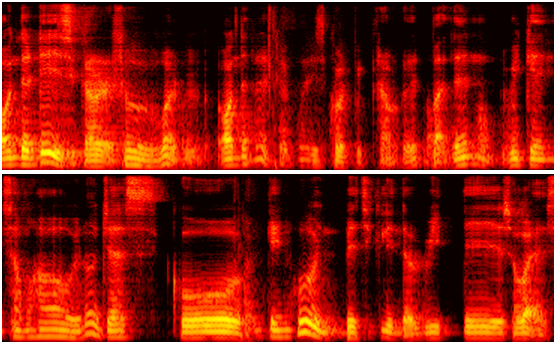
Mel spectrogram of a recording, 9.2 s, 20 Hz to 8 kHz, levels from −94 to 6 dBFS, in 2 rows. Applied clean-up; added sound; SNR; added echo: neural mask model DeepFilterNet 3.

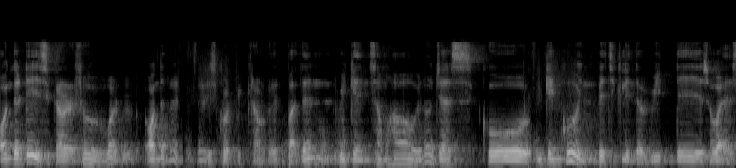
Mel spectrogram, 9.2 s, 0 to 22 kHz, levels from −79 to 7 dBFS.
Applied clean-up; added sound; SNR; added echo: neural separator model SepFormer DNS4.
